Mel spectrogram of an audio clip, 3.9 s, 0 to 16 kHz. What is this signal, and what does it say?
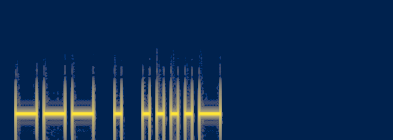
Morse code, heard as a keyed tone, about 17 wpm, 700 Hz. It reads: OE4
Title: Callsign Prefixes for Top 25 DXCC - 17wpm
